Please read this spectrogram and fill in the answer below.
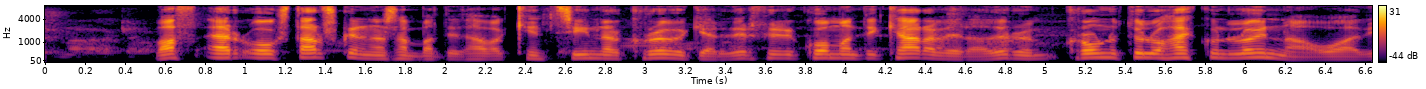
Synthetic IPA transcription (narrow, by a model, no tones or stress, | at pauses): vafɛɾɔɣst̪aɾ̥fskɾejnasampant̪ɪðhavacʰɪn̥t̪siːnaɾ̥kʰɾœːvʏcɛɾðɪɾ̥fɪɾɪɾ̥kʰɔːmant̪̬ɪcʰaːɾavɪðɾaðʏɾʏmkʰɾownʏt̪ʰɪlɔɦajhkʏnlœːɥna̰ɔ̰ɣað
